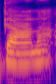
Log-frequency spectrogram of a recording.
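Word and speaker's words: Kaurna: which is indigenous culture is the ghana people but it's spelt k a u r n a yep i had to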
